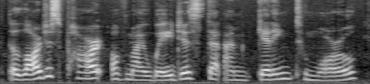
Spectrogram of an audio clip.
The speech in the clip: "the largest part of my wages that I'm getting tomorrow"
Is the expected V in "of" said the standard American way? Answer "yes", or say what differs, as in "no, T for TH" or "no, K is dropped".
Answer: yes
